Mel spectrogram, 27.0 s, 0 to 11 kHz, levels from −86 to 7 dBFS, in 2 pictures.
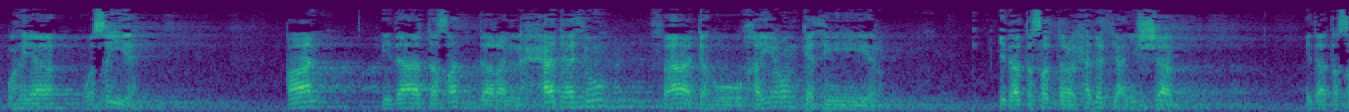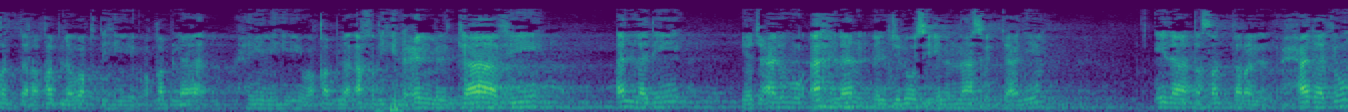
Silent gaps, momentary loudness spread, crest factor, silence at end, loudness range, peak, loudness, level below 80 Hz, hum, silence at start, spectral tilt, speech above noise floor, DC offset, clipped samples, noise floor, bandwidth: none; 19 LU; 24 dB; 0 s; 6 LU; -2 dBFS; -25 LUFS; -52 dBFS; none; 0 s; -3 dB/octave; 27 dB; under 0.1%; under 0.1%; -52 dBFS; 8.8 kHz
